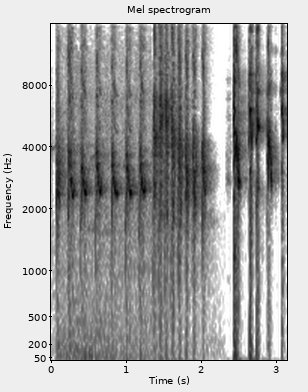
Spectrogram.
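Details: Small birds' song used as training material to get a white-rumped shama singing: a rapid series of slurred, downward chirps speeding into a dense run, a brief pause, then loud high whistled notes.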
